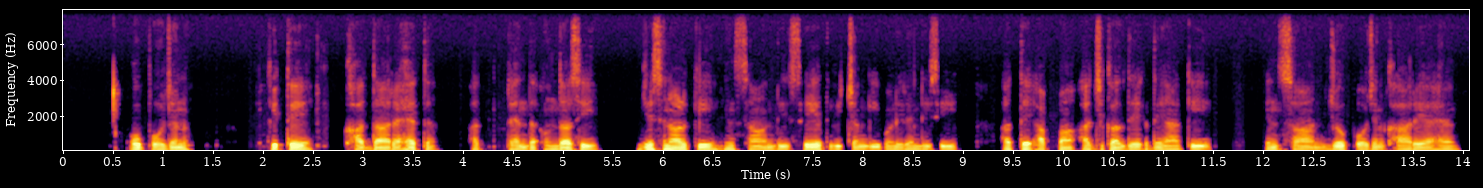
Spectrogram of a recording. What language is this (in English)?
Punjabi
